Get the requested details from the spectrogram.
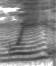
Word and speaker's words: Mui: And Emily, am I pronouncing your name right? Mui, is that the correct pronunciation? – Yes, it's Mui.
